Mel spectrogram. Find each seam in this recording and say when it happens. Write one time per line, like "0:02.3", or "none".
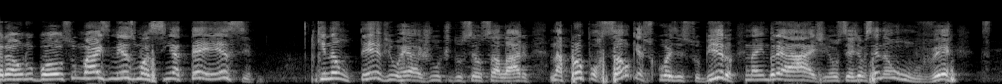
0:07.5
